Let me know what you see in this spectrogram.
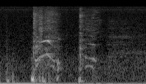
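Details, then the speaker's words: Two short, forceful coughs close together over faint room noise from an adult man who says he has smoked weed for 13–14 years and that smoking always makes him cough; cough. "Smoking always makes me cough. I've been smoking weed for forever."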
